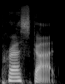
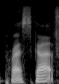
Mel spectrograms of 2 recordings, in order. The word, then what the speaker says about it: Prescott: So when our son was born, he became Prescott Francis blank. Needless to say, we do not pronounce his name to rhyme with biscuit, though my uncle, who lived in Sun City, Arizona, since the late 60s, did.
